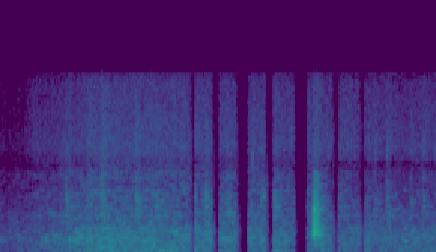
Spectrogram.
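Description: Faint hiss of an internet video-call audio line, dropping out abruptly a few times, with one short click about three seconds in; the call connection is poor.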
